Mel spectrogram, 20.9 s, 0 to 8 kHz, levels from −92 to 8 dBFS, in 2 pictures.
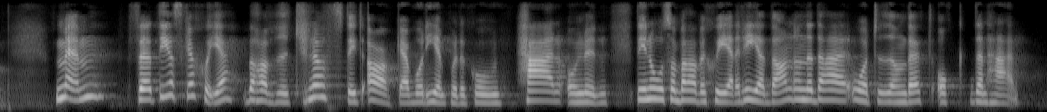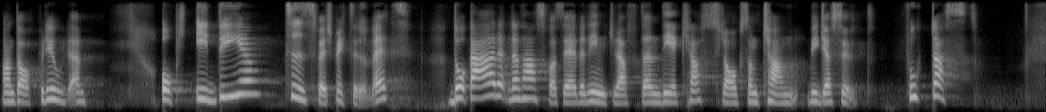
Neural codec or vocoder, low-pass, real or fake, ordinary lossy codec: codec, 24 kHz, 0.9 kbps, WavTokenizer, large speech release; 7.2 kHz; fake; none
